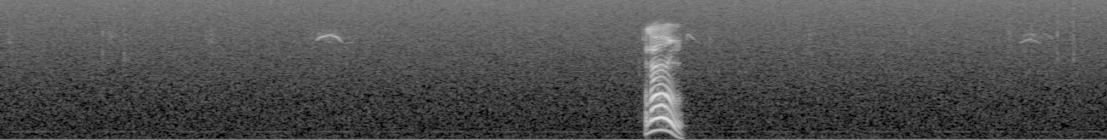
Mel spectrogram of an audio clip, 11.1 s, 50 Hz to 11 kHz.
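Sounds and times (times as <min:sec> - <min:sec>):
faint hiss: 0:00.0 - 0:11.0
low electrical hum: 0:00.0 - 0:11.0.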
